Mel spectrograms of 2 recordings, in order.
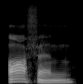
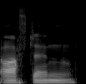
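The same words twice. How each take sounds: First: It is said the older generation's way. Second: It is said the younger generation's way. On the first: "People who are old, like me, tend to say often" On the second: "Younger people tend to say often"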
